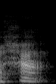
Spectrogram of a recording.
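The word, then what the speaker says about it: ح: So ha is unique. Ha does not exist in the English language. So many native English speakers, they're going to pronounce ha as ha. They'll say Bismillahir Rahmani, Bismillahir Rahmanir Rahim. All right, so you're going to have difficulty pronouncing that. You're going to naturally go to this sound right here, which is at the bottom of the throat. You're going to say ha, and that's wrong.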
